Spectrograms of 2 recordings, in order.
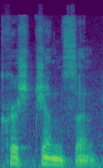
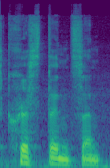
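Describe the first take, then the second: First: Christensen said slowly as Chris-chen-sen; mispronunciation. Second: Christensen said slowly with a clear T, Chris-ten-sen; correct pronunciation. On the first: YouTuber showing others' mistake, Christensen said wrongly as Chris-chen-sen. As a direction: swap the T in Christensen for a CH sound. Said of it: "mispronounce it ... not Christensen". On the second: YouTuber correcting other YouTubers, Christensen with a clear T. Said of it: "mispronounce it, it is Christensen". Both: Shown as a demonstration.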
